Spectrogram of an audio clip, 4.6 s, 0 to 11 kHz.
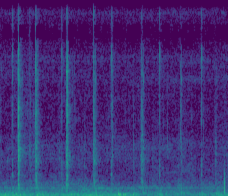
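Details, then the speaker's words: Honda CRF450RL with a no-start, listened to close by the fuel tank as the key is cycled: sharp fuel pump relay clicks but no pump whir follows. The relay gets power, but the pump is dead. "so we'll turn that on and we'll get close down here and we don't hear a single thing at all nothing"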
